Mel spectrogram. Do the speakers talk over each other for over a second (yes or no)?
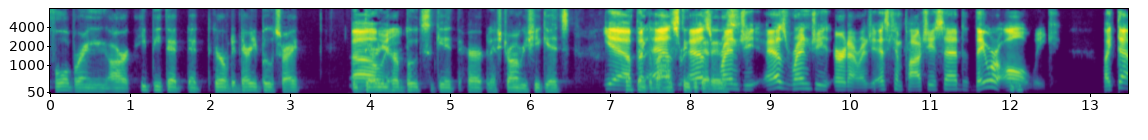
yes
